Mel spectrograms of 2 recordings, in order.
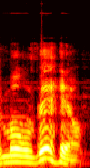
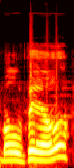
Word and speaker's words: Mill: my name pronounced wrong it is Mill not mville anyways I'm getting off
